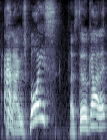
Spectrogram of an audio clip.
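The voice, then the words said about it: Put-on Cockney British accent. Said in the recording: “Can you do your British accent? ... mirroring a Cockney ... It is bang on.”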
